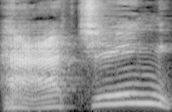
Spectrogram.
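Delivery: really loud, big-voiced, high shout. Inviting a listener to say the word together: saying it really loud. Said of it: "say it really loud with me".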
